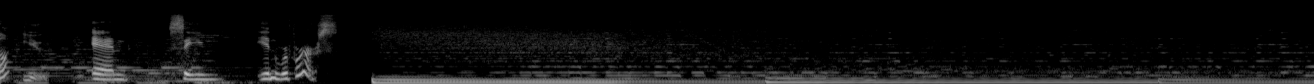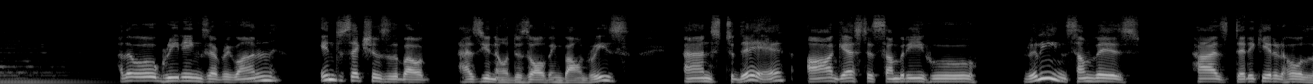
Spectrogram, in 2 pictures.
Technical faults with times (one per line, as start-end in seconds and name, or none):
0.00-26.27 noise suppressor applied to music or sounds
0.49-0.80 sound cut by the noise suppressor
1.29-1.45 sound cut by the noise suppressor
2.31-2.60 sound cut by the noise suppressor
6.25-14.32 sound cut by the noise suppressor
